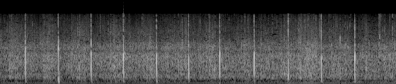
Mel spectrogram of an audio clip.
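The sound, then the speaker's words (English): A church audience applauds to give Jesus a hand, steadily, a dense wash of clapping with sharper individual claps popping out at a regular, almost rhythmic pace throughout, with no voices. “Let's give Jesus a hand for what he's done in your life.”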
